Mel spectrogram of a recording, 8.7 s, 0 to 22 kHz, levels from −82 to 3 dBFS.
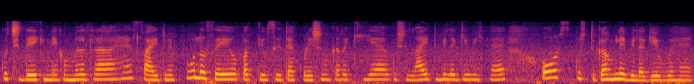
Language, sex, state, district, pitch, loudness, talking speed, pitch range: Hindi, female, Haryana, Rohtak, 230 Hz, -16 LUFS, 215 wpm, 225-240 Hz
